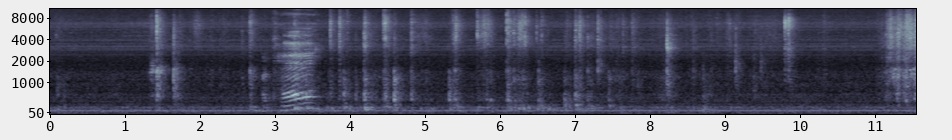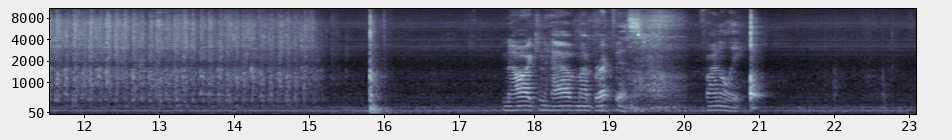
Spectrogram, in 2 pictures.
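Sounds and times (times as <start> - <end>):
liquid sloshing in a shaken pitcher: 11.1 - 15.2.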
